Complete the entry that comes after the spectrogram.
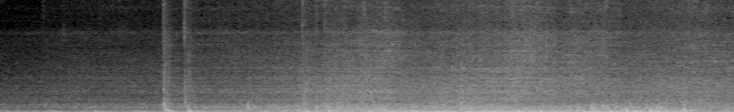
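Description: Tarumi Railway diesel railcars approaching and passing close by: a low engine rumble growing louder, two sharp clacks of wheels over a rail joint a little under two seconds in, then loud wheel-and-rail noise as the cars go past.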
